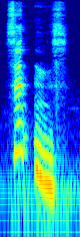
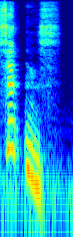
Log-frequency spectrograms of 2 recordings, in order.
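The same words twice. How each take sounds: Both takes have the same delivery.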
